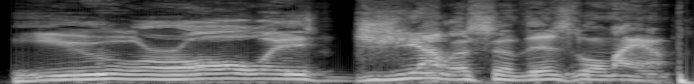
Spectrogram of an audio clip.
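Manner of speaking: slow, high furious scolding; angry. Acted. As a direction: snap at her over the lamp. Acted scene, dad scolding.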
